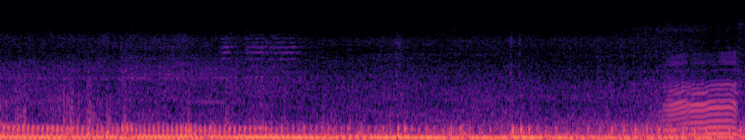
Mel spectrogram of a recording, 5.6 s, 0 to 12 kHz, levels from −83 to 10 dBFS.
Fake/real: real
